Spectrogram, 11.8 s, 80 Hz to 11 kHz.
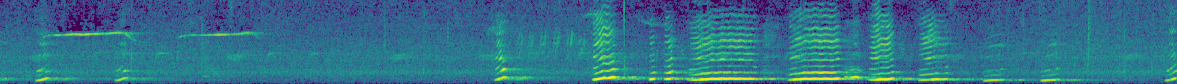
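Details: Lar gibbon, or white-handed gibbon, in a zoo in Opole, 2015: scattered short rising hoots, then a fast series of whooping notes climbing and wavering, with quick repeated rising notes toward the end.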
